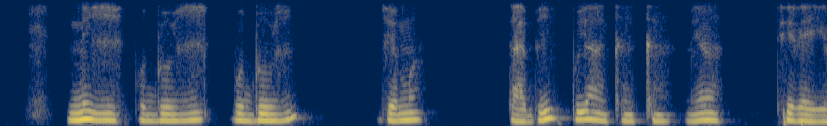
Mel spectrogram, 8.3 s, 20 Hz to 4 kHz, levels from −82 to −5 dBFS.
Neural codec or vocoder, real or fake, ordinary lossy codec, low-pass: none; real; Opus, 16 kbps; 3.6 kHz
